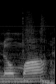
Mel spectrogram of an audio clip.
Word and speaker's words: Noma: We're here with Amon, creator and director of Noma NY. I'm pronouncing it right, correct?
